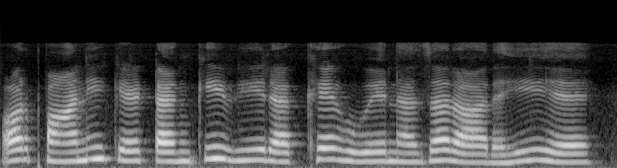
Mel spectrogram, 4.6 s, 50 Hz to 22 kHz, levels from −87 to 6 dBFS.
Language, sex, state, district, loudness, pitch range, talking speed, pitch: Hindi, female, Jharkhand, Ranchi, -15 LUFS, 210-245 Hz, 140 wpm, 220 Hz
